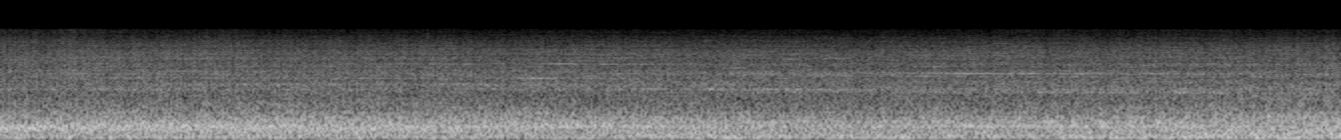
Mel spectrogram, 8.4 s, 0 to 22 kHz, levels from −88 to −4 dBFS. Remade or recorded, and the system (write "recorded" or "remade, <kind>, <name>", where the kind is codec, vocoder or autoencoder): recorded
